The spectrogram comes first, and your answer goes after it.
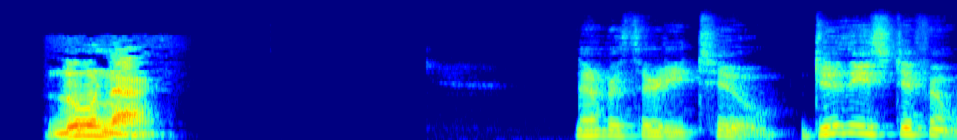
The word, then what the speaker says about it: luna: Sigo, luna. Number 31. Though X and Y are very different, their stress is the same. That is, both are stressed on the first syllable.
